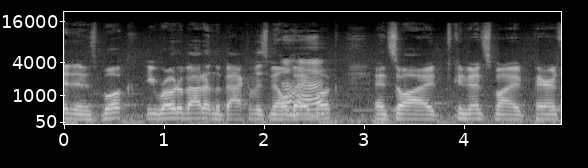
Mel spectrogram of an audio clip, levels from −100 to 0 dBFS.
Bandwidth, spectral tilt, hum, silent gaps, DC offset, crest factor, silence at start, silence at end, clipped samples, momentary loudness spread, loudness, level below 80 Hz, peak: 16 kHz; -4 dB/octave; none; none; under 0.1%; 14 dB; 0 s; 0 s; under 0.1%; 7 LU; -25 LUFS; -48 dBFS; -12 dBFS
